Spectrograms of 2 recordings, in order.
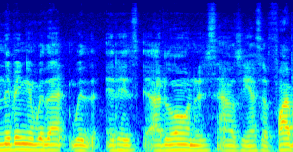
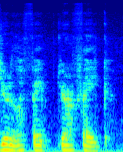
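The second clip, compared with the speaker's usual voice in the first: quiet rejection; 3 semitones lower, 9 dB quieter than usual. Retold or imitated. Crushed Peter rejects clone, retold.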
